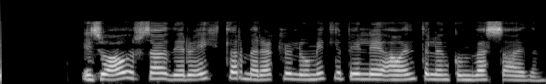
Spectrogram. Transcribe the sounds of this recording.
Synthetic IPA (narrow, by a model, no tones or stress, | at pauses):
ejnsɔaːwðʏɾ̥saɣðɪɛɾʏejht̪laɾmɛðrɛklʏlɛːɣʏmɪt̪lɪpɪlɪawɛnt̪ɪleɥŋkʏmvɛsːaːjðʏm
